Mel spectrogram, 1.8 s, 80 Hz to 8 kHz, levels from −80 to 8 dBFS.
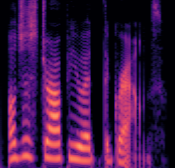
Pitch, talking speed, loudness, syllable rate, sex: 240 Hz, 240 wpm, -17 LUFS, 5.9 syllables/s, female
